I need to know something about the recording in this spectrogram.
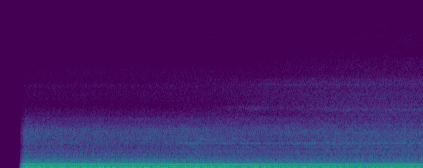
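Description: A diesel excavator engine rumbles and hums steadily close by.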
